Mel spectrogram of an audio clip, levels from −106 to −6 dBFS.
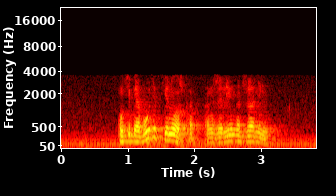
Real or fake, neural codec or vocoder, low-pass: real; none; 3.6 kHz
